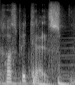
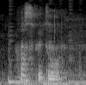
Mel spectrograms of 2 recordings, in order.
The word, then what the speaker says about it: hospital: used to guard God must be able the hospitals sus government that is the very industry observation we check the pronunciation of h-o-s-p-i-t-a-l it has got multiple syllables hospital hospital excellent force of the first syllable hospitals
